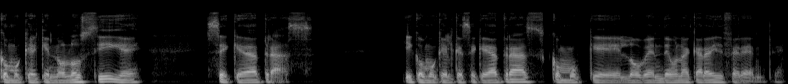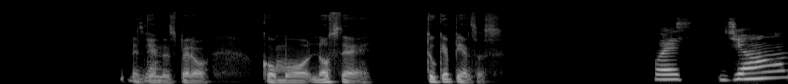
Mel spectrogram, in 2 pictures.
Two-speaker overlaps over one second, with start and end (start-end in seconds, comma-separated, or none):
none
